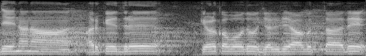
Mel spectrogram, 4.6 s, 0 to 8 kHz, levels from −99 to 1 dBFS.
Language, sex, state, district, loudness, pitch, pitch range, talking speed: Kannada, male, Karnataka, Raichur, -15 LUFS, 125 Hz, 120-130 Hz, 80 wpm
